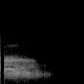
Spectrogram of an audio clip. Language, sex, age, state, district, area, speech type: Odia, male, 45-60, Odisha, Koraput, rural, conversation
